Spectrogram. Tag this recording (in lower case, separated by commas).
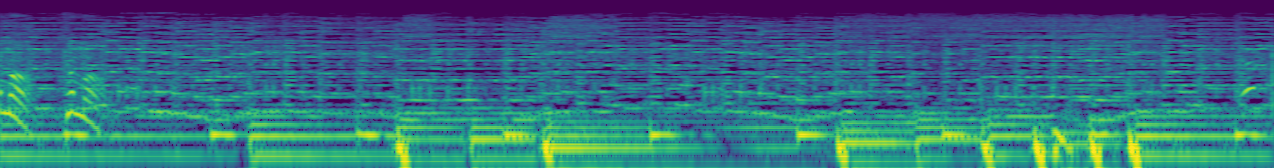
independent music, speech, music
